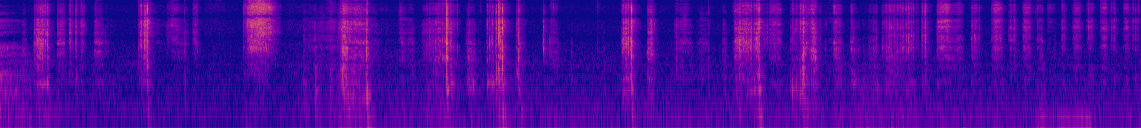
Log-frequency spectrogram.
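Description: Scissors snip around a stamped paper flower image in a series of small, close, crisp cuts with uneven pauses, quiet and without talking.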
